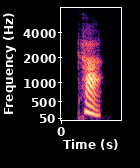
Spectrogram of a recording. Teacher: Note that women can use two standard polite particles in Thai, which differ in tone. The affirmative particle has a short falling tone,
